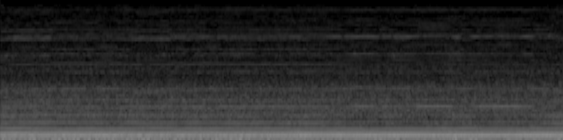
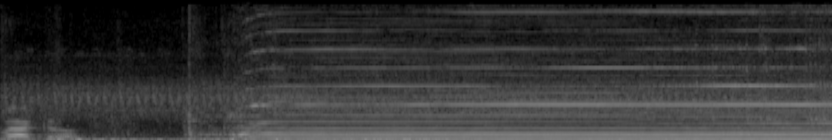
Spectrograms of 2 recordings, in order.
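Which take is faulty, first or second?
first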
